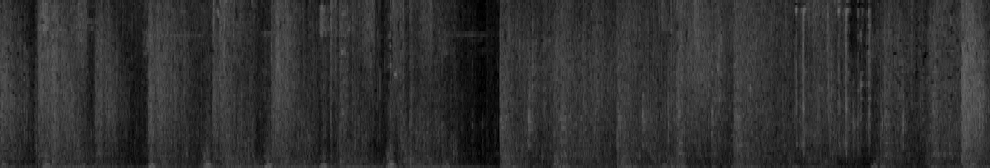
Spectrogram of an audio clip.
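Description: Footsteps thud on wooden floors.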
